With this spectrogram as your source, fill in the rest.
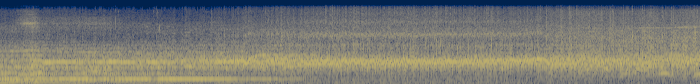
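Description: A huge crowd cheers and sings loudly in a vast echoing arena.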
